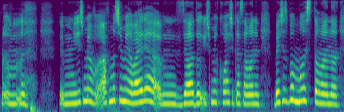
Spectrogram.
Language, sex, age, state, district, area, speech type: Kashmiri, female, 30-45, Jammu and Kashmir, Bandipora, rural, spontaneous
